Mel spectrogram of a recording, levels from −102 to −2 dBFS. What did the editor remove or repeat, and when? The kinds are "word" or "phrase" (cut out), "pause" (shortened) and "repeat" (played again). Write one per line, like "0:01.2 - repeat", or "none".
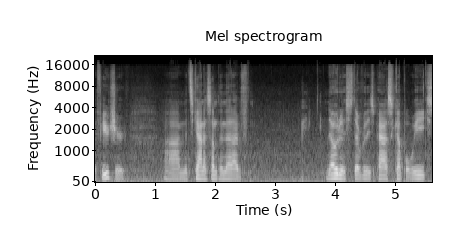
none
